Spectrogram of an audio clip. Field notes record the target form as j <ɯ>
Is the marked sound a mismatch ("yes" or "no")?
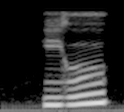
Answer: no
